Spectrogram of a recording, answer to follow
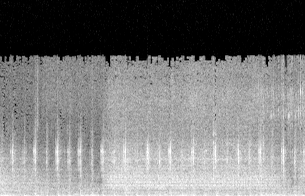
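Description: Background music: a low, heavy throb with a quick, light ticking beat on top.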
